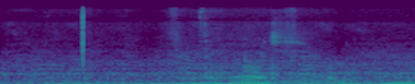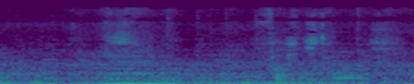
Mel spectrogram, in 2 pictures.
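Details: Carniolan honey bees near a queen just returned from an orientation flight; a low droning hum rises and falls in short loud pulses, with a few sharp clicks.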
